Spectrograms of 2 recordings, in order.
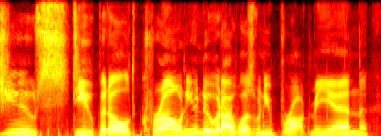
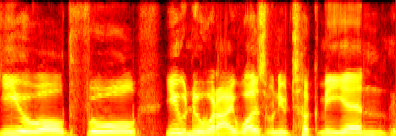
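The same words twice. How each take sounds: First: Hammed-up treacherous snake gloating; villain snake. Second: Louder, very slow gloating; mock-menacing dragon savoring the betrayal; Toothless the villain. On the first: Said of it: "And he said". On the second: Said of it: "He goes like".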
